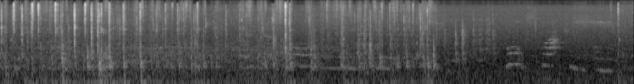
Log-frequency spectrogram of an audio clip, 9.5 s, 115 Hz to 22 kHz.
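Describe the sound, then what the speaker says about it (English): Screws come out of a boiler's plate heat exchanger with a rapid, close whirring of a powered driver in quick bursts, followed by faint clicks and a brief quiet voice. "remove the 2 screws, left and right, and that releases the plate heat exchanger from the back of the hydraulic block"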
